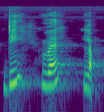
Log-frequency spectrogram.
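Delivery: डी व लप broken into separate syllables. Shown as a demonstration. Teacher splits डेवलप into syllables for students. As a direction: break डेवलप into डी, व, लप. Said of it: "देखते हैं क्या सही है".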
